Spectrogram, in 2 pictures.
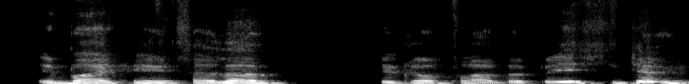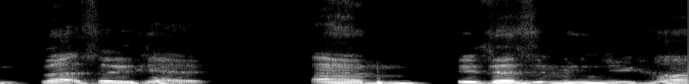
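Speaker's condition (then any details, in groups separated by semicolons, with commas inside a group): Cerebral palsy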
